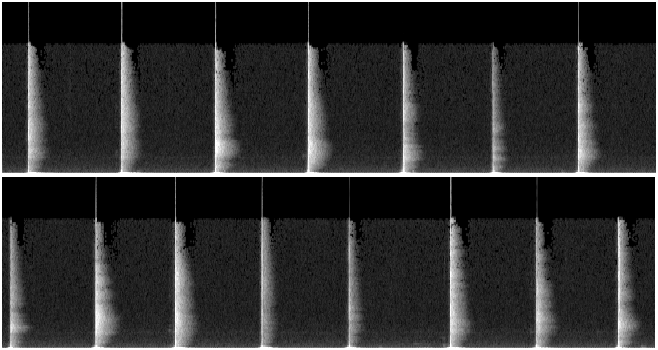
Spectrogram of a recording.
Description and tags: Couple of punches for ya! Made with punching my left hand with my right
